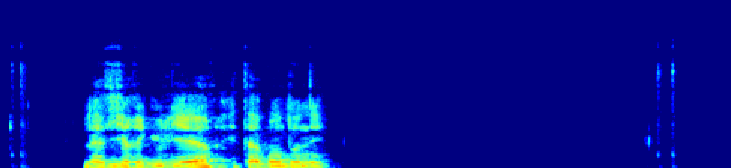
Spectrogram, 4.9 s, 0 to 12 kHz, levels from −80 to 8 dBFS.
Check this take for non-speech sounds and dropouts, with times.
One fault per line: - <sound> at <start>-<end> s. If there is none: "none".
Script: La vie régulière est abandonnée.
none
